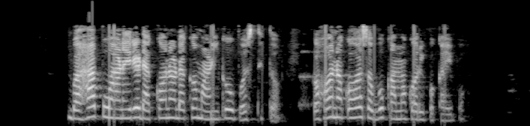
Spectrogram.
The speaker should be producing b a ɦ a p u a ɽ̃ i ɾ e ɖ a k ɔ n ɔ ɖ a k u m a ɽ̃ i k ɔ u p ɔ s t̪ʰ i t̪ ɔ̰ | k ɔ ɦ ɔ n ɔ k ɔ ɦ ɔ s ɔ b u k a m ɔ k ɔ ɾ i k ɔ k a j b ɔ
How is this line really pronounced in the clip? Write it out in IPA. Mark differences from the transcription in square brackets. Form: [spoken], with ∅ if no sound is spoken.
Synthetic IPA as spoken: b a ɦ a p u a ɽ̃ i ɾ e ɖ a k ɔ n ɔ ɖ a k [ɔ] m a ɽ̃ i k ɔ u p ɔ s t̪ʰ i t̪ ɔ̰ | k ɔ ɦ ɔ n ɔ k ɔ ɦ ɔ s ɔ b u k a m ɔ k ɔ ɾ i [p] ɔ k a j b ɔ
